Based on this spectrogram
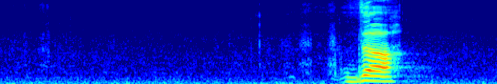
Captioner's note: none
